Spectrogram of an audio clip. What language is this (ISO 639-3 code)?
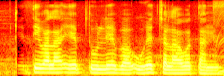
bho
